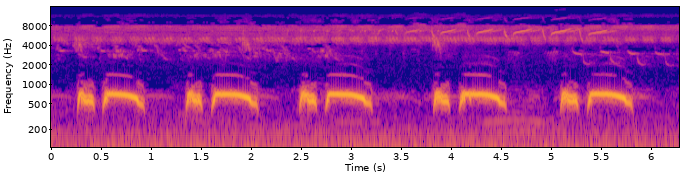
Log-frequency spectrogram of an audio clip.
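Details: Spotted dove kept as a trained decoy bird, being trained on a roof. It gives five loud cooing phrases, each a short clipped note followed by a longer arched coo, about every 1.2 seconds. Faint high chirping runs in the background.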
